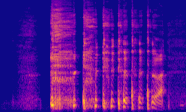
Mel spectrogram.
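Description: One strong cough followed by a rapid run of about seven short coughs, acted in a comedy sketch.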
